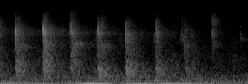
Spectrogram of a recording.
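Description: A run of light, sharp taps, about four a second and slightly uneven.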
